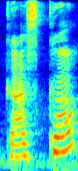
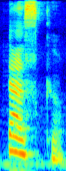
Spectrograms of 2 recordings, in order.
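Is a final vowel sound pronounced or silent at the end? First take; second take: pronounced; silent. First: A final e vowel is sounded after the k. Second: The word ends on the k, no final vowel. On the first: "si tu as un accent bien prononcé" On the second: "quatre sons"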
